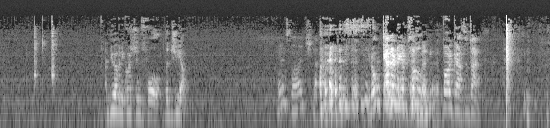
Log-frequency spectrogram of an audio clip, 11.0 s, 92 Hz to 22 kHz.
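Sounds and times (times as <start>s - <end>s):
speech: 2.2s - 3.9s, 5.6s - 9.7s
laughter: 6.4s - 8.9s
hand slapping against a knee: 10.1s - 10.4s.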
